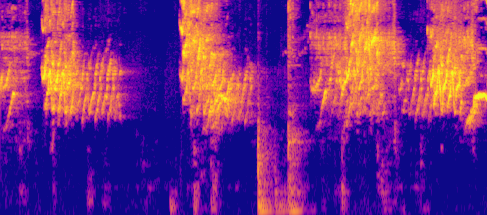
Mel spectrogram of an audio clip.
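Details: Hand-fed cockatiel giving harsh, pulsed rasps split by a silent pause, followed by a sharp knock and renewed loud buzzing calls ending on a thin whistle.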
